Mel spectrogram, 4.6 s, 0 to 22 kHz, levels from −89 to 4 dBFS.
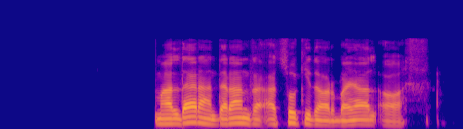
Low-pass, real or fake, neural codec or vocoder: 7.2 kHz; fake; codec, 16 kHz, 4 kbps, X-Codec, HuBERT features, trained on balanced general audio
